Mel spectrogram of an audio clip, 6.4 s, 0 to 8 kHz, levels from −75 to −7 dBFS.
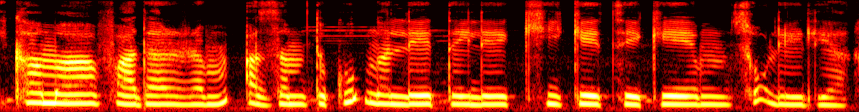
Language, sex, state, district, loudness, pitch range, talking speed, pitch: Wancho, female, Arunachal Pradesh, Longding, -15 LUFS, 215-235 Hz, 110 wpm, 220 Hz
